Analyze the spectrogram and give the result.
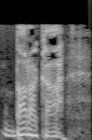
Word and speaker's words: Baraka: In both cases, there's that word Barack, Baraka, or as it's more properly pronounced, Baraka.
